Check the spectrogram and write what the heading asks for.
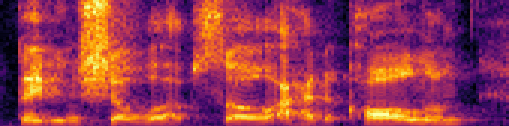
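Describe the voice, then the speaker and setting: A woman in her fifties telling a story to her viewers in a casual, animated way, often laughing. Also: fairly low pitch, fairly quick. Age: 50s. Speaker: vlogger.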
